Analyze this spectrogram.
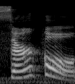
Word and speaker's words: circle: this it is a circle that's right and we hear that Soft C Sound Circle C is for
